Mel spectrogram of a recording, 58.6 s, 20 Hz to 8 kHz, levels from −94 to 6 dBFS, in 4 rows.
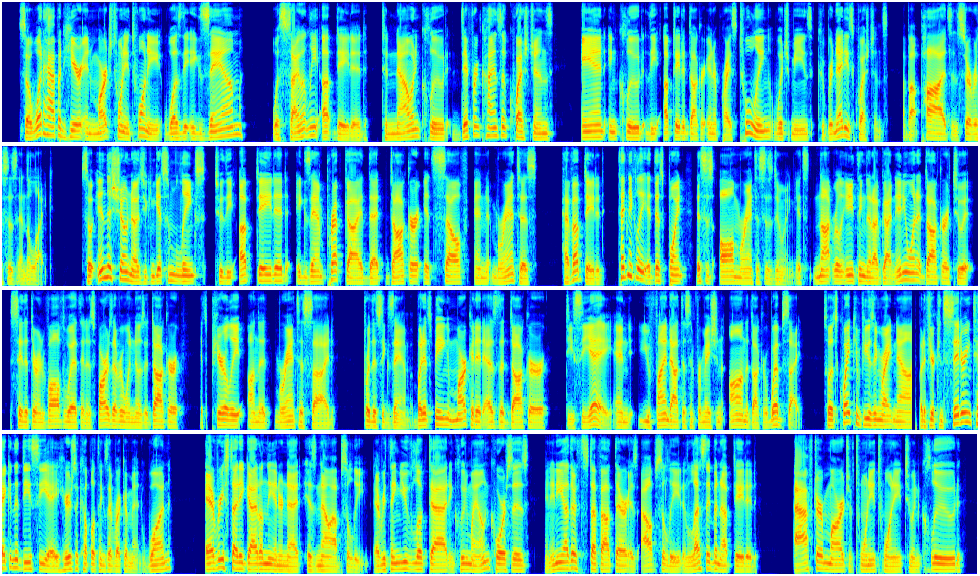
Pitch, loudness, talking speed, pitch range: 115 Hz, -17 LUFS, 185 wpm, 100-130 Hz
